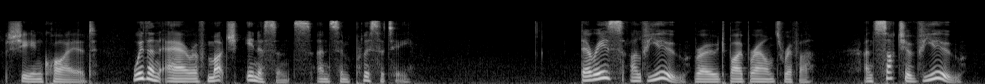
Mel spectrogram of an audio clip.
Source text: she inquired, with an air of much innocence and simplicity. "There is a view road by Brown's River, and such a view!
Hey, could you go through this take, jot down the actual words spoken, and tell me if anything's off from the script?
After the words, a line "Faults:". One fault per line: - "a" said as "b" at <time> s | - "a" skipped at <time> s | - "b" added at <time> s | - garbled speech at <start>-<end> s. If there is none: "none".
she inquired, with an air of much innocence and simplicity. "There is a view road by Brown's River, and such a view!
Faults:
none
